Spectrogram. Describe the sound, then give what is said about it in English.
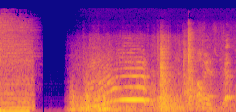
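A cow lets out one long, drawn-out moo, loud, rising and then holding steady. A brief noisy burst and a short silence come before it. “It's that time of year when we're loading trailers and we're hauling cattle.”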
